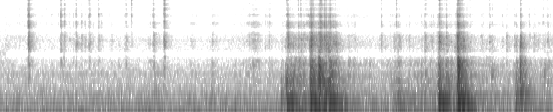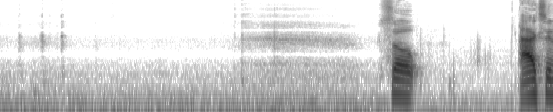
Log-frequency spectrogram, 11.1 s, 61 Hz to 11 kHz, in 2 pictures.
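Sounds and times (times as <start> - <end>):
small plastic clicks: 0.1 - 6.3.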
